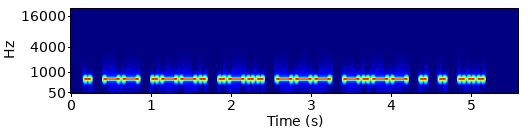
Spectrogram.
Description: Morse code, heard as a keyed tone, about 20 wpm, 600 Hz. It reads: EMPLOYEES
